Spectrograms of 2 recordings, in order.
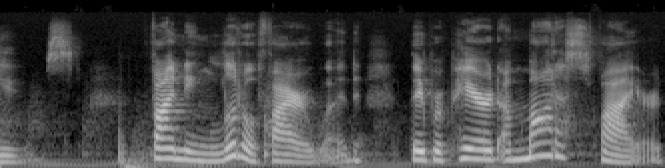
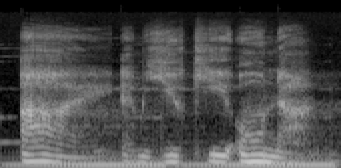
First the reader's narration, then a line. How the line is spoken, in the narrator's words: the woman whispered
